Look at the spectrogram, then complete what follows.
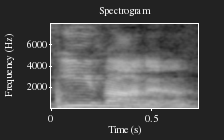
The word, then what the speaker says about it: Ivana: Is it Ivana or Ivana? It is Ivana.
